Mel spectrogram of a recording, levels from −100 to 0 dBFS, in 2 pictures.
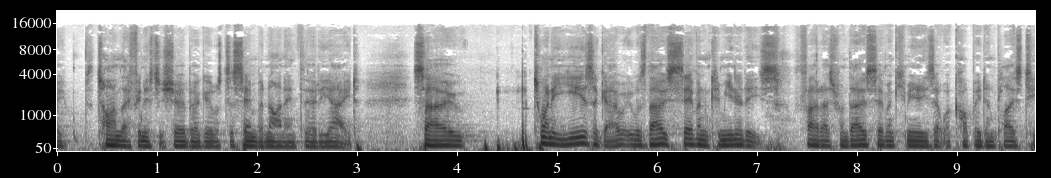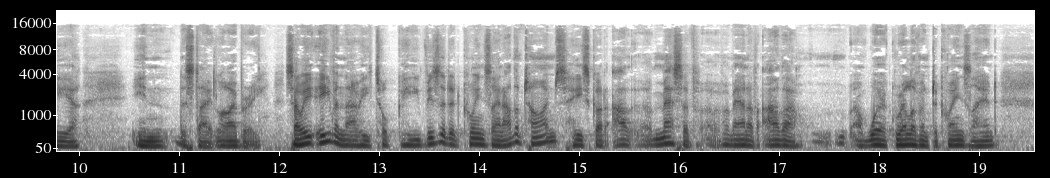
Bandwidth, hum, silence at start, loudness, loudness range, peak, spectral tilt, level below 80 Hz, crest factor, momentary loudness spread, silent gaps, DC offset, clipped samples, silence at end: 16 kHz; none; 0 s; -24 LUFS; 3 LU; -10 dBFS; -5.5 dB/octave; -38 dBFS; 14 dB; 10 LU; none; under 0.1%; under 0.1%; 0 s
